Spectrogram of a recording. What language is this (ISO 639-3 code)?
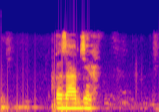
kin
